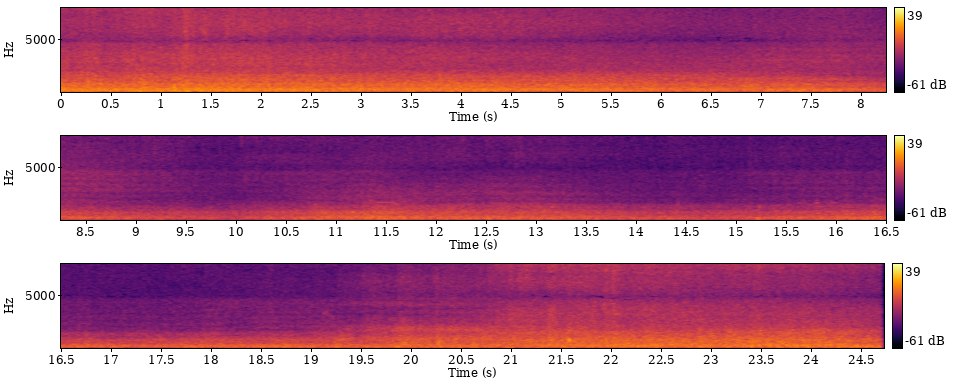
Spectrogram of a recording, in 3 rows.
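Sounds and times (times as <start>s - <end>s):
waves crashing: 0.0s - 24.7s.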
